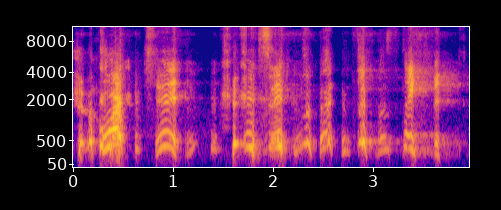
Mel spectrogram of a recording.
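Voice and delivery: high, loud laughing through the words.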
